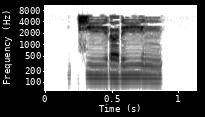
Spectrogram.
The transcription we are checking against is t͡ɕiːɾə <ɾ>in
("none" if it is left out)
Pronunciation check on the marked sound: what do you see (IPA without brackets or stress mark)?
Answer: ɾ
